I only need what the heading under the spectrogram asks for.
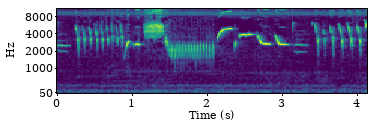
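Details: Long canary song, a master recording to teach juvenile canaries and stimulate silent ones; rapid chip series give way to a buzzy sustained trill, then clear descending whistles and quick repeated notes.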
